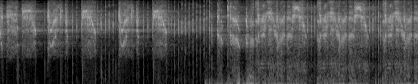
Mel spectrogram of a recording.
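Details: Swiftlets calling with repeated high, rising-falling squeaky notes and buzzy trills; a low rumbling background noise comes in halfway through.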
